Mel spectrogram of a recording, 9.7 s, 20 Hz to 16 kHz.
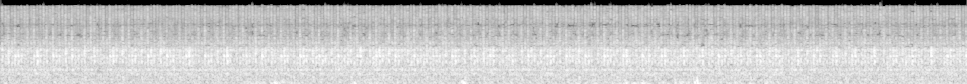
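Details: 1987 Mercedes 300D with OM603 diesel idling with a loud, fairly regular tapping knock through its clatter; cause not identified, owner fears engine is shot, but it still ran daily two years later.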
